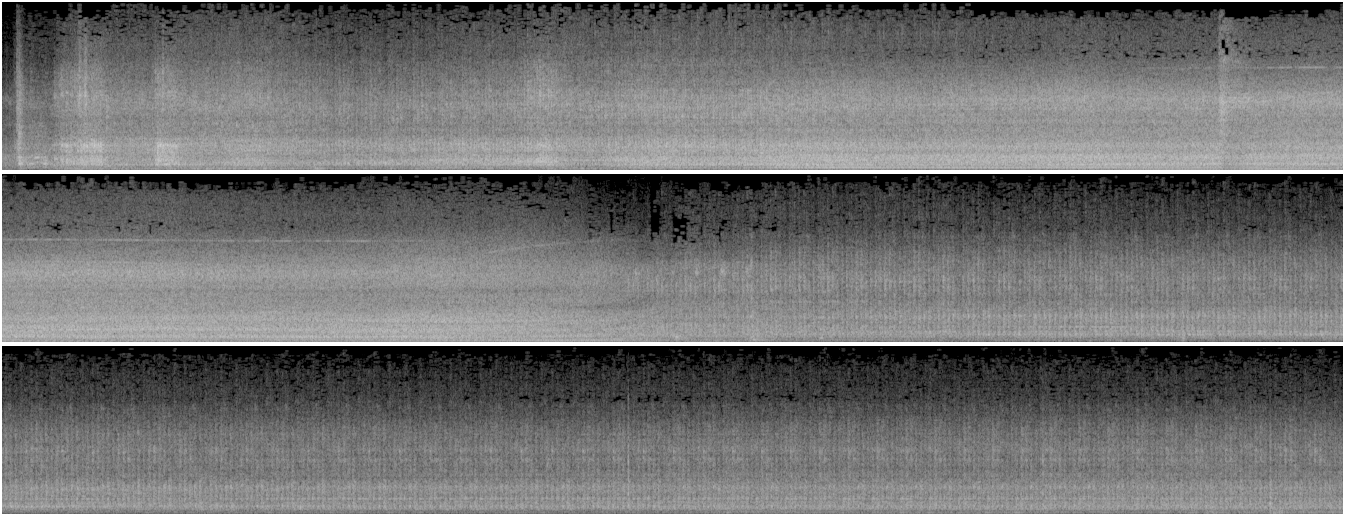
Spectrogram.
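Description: Diesel fire engines pulling away, with a few sharp knocks in the first seconds. An engine then revs up, its pitch climbing, until about halfway through, when it drops to a quieter, steady run as the trucks move off.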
